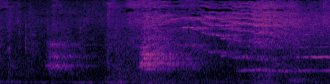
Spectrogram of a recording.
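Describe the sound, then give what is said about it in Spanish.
A couple of female dogs that had been shut in bark in short, sharp bursts, happy to see their returning owners, then one keeps up a thin, high whine against steady background noise. “A los que encerramos fueron a las perras.”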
